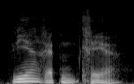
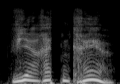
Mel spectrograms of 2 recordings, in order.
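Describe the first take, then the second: First: Said in the usual way. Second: Hohe, langsame Kinderstimme, Krähe betont; kleiner Bruder. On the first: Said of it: "seufzte ich". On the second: Acted. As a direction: eindringlich wie ein Kind wiederholen. Leo wiederholt als Kind. (hohe, gedehnte Kinderstimme)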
